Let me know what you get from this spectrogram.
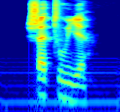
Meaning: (noun) tickle; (verb) inflection of chatouiller: 1. first/third-person singular present indicative/subjunctive 2. second-person singular imperative
- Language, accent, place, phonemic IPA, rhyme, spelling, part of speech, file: French, France, Lyon, /ʃa.tuj/, -uj, chatouille, noun / verb, LL-Q150 (fra)-chatouille.wav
